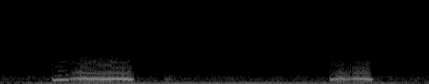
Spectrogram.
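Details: A domestic cat snores in its sleep on 9 May 2026, giving two rough droning breaths less than a second long, spaced about three seconds apart, in a hushed indoor space.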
